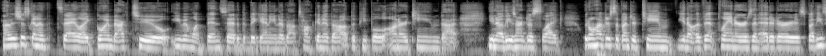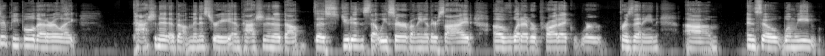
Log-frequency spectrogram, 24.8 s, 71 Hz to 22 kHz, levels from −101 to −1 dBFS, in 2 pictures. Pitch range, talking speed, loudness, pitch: 165-185 Hz, 190 wpm, -15 LUFS, 170 Hz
